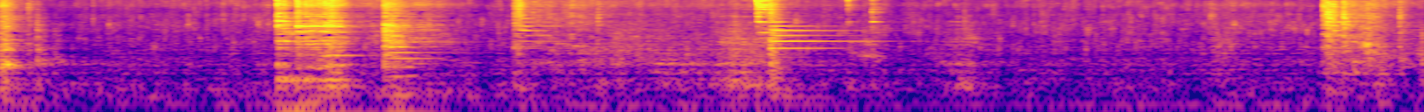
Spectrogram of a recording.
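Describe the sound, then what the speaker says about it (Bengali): A lid lifted off a pot of simmering mixed vegetable curry with prawns, giving a few sharp clattering metallic clanks and scrapes, close by, over a low background hiss, with no voices. "এবারে ঢাকাটা একটু আমি খুলে দেখব।"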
